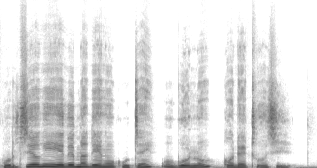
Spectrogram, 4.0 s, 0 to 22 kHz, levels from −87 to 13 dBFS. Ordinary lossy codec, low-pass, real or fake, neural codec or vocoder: none; none; fake; codec, 44.1 kHz, 1.7 kbps, Pupu-Codec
